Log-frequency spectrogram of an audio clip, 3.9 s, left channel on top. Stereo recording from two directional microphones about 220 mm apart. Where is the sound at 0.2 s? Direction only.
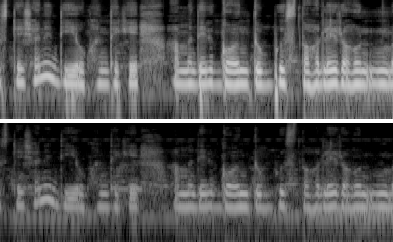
45° left (ahead or behind).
